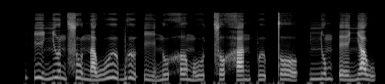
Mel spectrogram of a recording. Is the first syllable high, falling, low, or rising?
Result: falling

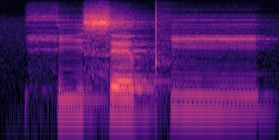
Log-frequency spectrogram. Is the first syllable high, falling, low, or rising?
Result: low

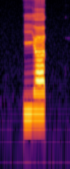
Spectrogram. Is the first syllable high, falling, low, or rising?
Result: high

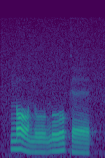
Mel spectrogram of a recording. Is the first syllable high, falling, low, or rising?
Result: falling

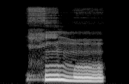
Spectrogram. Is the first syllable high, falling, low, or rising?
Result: high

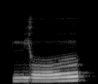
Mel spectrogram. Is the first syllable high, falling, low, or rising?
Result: rising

